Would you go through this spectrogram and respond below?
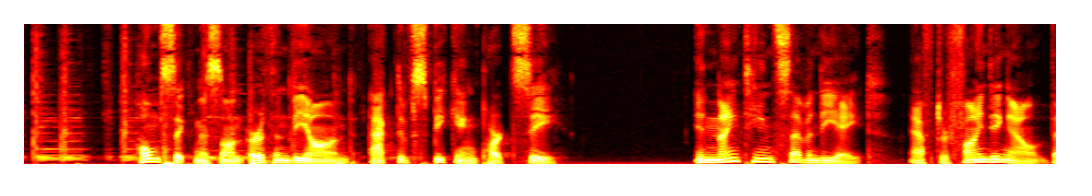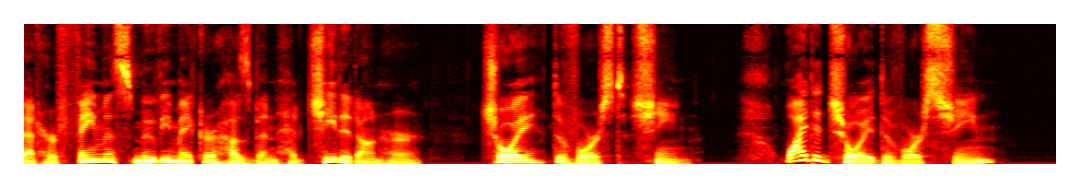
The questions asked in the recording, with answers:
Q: Why did Choi divorce Sheen?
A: Choi divorced Sheen because he cheated on her.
